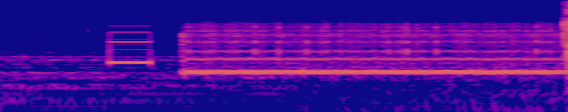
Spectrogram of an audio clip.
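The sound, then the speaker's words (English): A telephone rings: a short electronic beep, then a steady, sustained buzzing tone that holds at an even loudness for about two seconds, with no voices. “Why are you calling me, Sinus?”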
